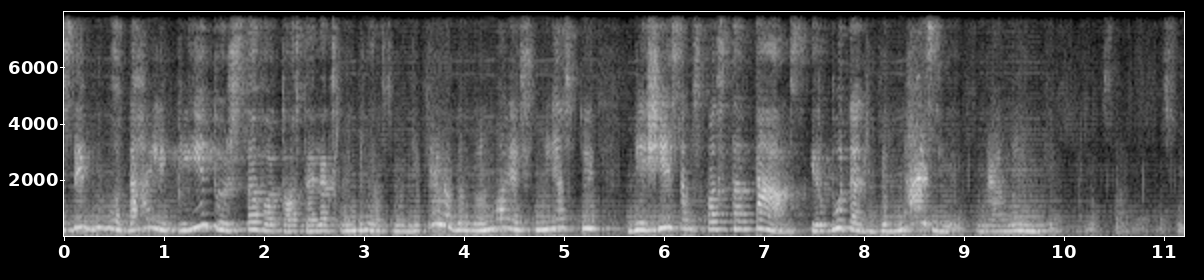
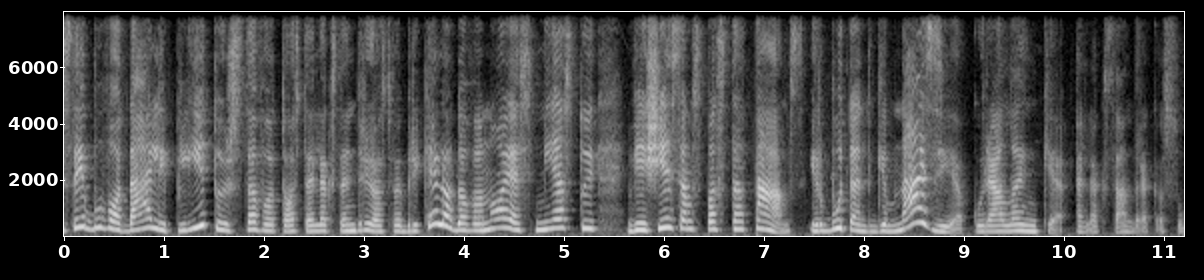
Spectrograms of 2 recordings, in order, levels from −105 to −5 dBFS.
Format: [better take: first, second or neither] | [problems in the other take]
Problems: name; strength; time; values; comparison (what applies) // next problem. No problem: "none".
second | noise reduction (neural separator model SepFormer DNS4)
